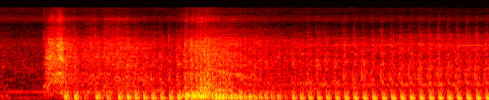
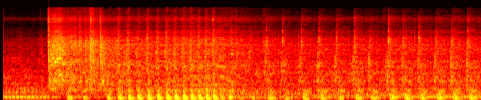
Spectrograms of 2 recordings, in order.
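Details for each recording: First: Rusi single-cylinder motorcycle after overhaul and tune-up with valve clearance adjusted: catches after a brief crank and settles to an even thumping idle, about three and a half beats a second, with good throttle response. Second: Rusi motorcycle engine overhauled only a week earlier that now leaks, sounds bad and chokes: it starts, then runs an uneven lumpy idle with a sharp puff each firing stroke. Compression is escaping at one spot.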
